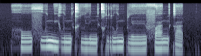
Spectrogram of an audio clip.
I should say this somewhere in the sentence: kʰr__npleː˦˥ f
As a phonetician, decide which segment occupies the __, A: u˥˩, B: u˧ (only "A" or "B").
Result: A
